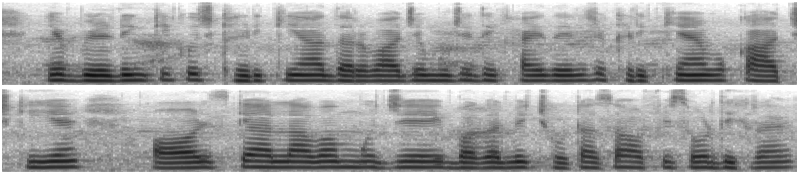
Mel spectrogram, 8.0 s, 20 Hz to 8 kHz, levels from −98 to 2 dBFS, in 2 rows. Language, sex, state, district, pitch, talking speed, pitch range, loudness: Hindi, female, Bihar, Darbhanga, 195 Hz, 235 wpm, 190-200 Hz, -16 LUFS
